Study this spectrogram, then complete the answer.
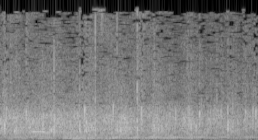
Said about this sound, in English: Somebody say praise the Lord. Give him one more hand clap of praise if you love him tonight. With all your heart.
